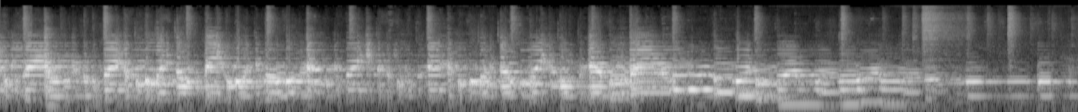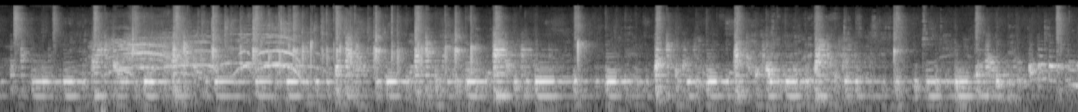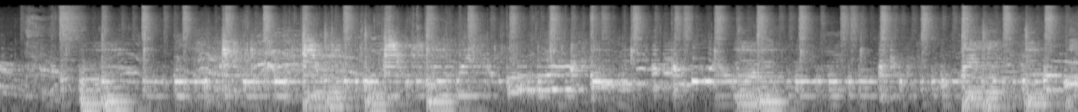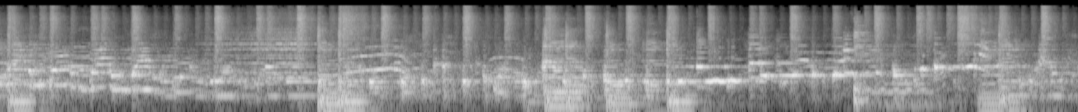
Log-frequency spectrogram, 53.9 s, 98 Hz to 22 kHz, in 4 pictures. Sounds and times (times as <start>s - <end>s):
Inside, public space: 0.0s - 53.9s.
